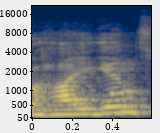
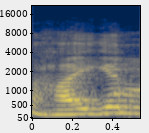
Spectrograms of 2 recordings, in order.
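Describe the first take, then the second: First: हाइगेन्स with an s sound on the end; हाइगेन्स, closing on an added s; alternative pronunciation. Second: हाइगेन ending on n, without the s; हाइगेन, closing on a plain n sound; preferred pronunciation. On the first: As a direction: say हाइगेन्स ending in "-ns". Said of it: "कुछ लोग हाइगेन्स बोलते हैं". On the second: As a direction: say हाइगेन with no final s. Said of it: "but हाइगेन नाम है इनका". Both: Shown as a demonstration.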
